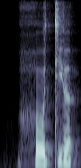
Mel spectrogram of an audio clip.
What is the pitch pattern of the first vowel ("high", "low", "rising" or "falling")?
low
